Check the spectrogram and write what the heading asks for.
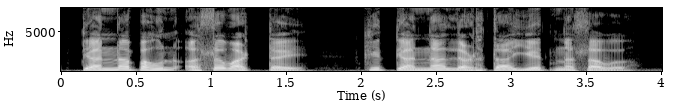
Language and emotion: Marathi, neutral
